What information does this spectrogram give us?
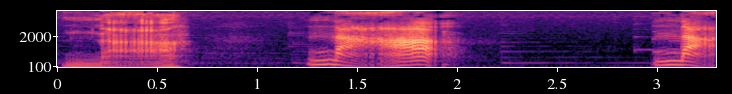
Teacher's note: the tone on the na is the third tone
